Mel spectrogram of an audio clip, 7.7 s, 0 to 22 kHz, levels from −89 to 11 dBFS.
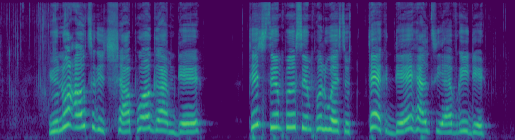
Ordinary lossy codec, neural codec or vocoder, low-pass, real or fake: none; vocoder, 48 kHz, 128 mel bands, Vocos; none; fake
